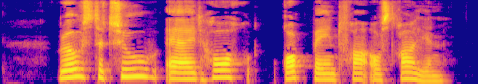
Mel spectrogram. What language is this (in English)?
Danish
